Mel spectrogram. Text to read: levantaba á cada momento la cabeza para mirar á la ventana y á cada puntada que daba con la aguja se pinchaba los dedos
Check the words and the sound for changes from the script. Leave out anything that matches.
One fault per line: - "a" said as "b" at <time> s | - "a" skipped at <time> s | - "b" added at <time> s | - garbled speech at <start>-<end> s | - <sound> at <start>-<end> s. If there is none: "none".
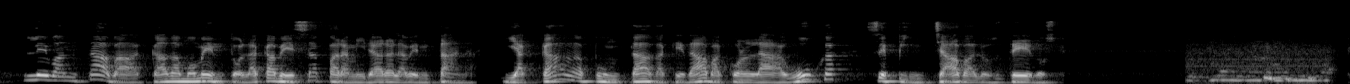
- laugh at 11.9-13.4 s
